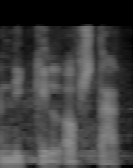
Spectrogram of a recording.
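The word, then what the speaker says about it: nihil obstat: atau nihil of start tulisannya nihil of start bacanya Nick of start artinya tidak ada istilahnya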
